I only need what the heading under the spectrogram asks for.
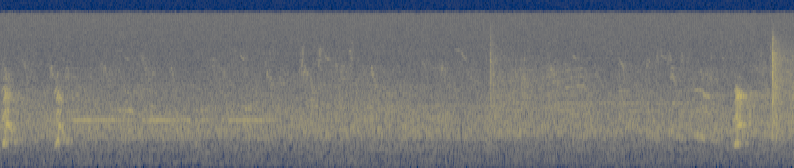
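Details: Hooded crow giving a few short, harsh, barking caws, one at the start and a quick pair near the end, over steady outdoor hiss.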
